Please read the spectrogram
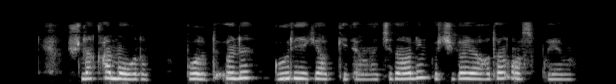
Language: Uzbek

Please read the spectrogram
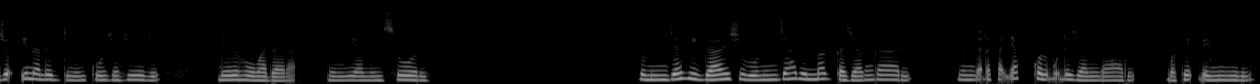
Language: Nigerian Fulfulde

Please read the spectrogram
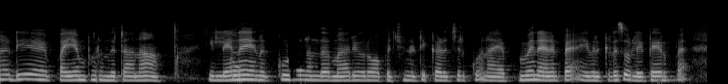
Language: Tamil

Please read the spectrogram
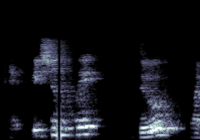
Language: Uzbek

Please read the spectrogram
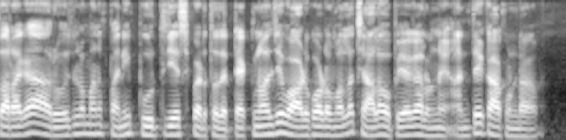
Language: Telugu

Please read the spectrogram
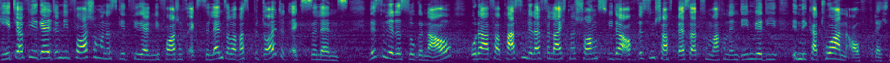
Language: German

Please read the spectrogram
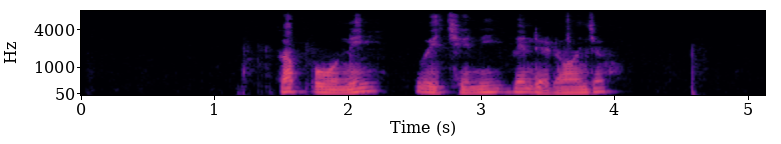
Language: Luo (Kenya and Tanzania)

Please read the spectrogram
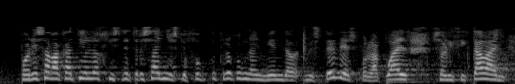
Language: Spanish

